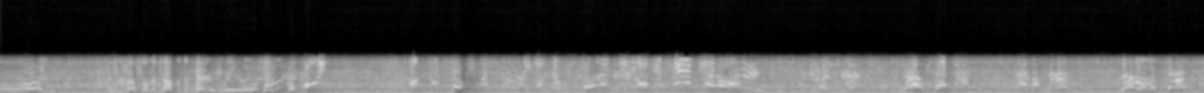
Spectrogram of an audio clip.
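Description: High-pitched children's voices shouting and chattering, their pitch swooping up and down, over a steady low machine hum.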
